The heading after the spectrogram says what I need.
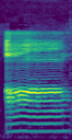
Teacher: my mouth is very open and my tongue is back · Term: ah vowel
